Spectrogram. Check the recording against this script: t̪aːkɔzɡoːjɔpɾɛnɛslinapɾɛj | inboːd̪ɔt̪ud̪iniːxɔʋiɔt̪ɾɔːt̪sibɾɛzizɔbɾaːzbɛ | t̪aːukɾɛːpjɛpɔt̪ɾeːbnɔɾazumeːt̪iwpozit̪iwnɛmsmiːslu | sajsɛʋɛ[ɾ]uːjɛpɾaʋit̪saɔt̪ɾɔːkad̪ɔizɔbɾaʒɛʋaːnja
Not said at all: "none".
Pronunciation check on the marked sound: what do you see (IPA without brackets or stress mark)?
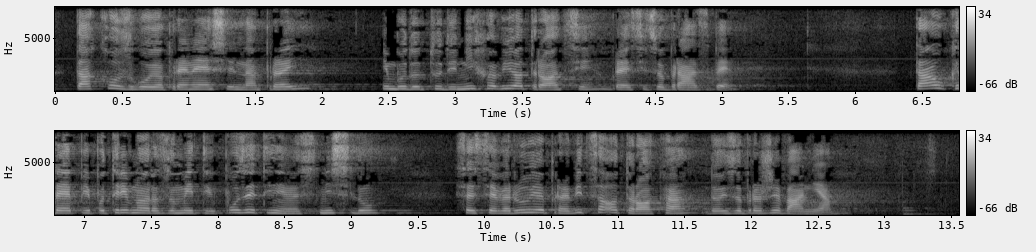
ɾ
